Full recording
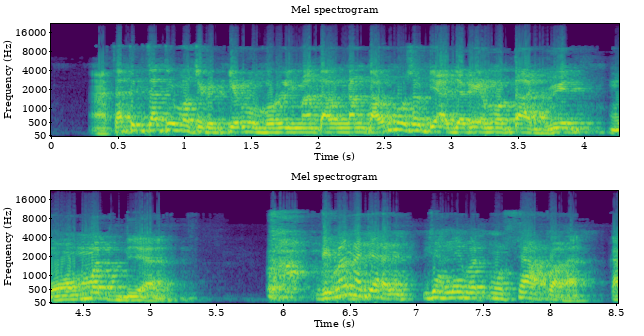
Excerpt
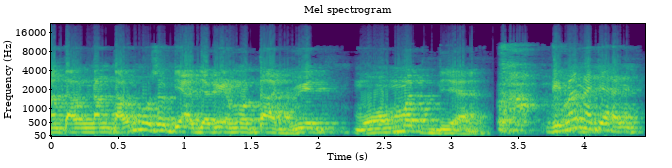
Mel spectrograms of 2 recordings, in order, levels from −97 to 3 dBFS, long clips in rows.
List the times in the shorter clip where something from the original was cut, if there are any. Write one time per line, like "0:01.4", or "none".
0:03.3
